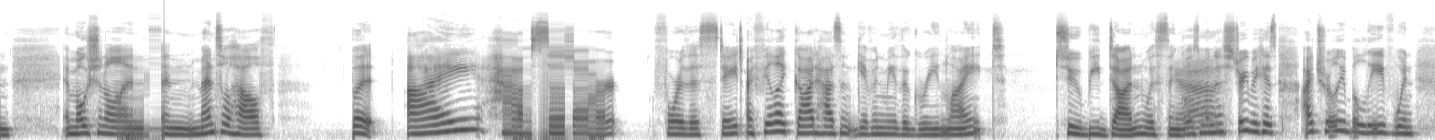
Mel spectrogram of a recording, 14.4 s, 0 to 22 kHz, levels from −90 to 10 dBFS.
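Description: From 1.18 to 1.64 s, and again from 5.04 to 6.06 s, the speech turns into a rigid, metallic buzz locked at about 66.7 Hz while still roughly tracing the words. This is robotic sound from repeated short buffers, likely caused by audio arriving too seldom, with a roughly 15 ms slice looped to fill each gap. Most of the real audio in those stretches is skipped.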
